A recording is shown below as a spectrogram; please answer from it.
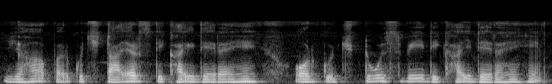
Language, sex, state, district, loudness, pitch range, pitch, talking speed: Hindi, male, Bihar, Gopalganj, -18 LUFS, 120-130 Hz, 125 Hz, 185 wpm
